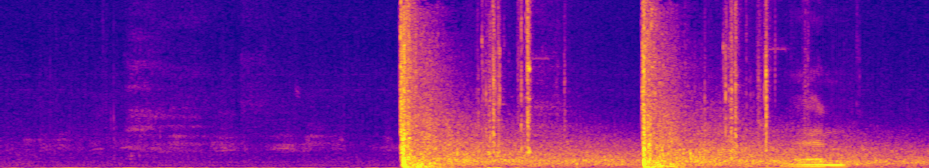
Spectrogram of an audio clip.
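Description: Two sharp, loud rifle shots in a deer hunting video game, fired at a buck, each a sudden crack with a ringing tail, separated by about two seconds after a quiet outdoor ambience.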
